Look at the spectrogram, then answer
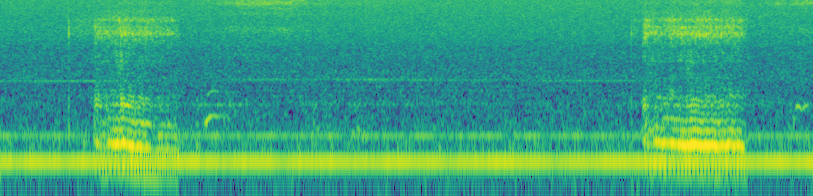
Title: Snoring away. Long weekend for the girl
